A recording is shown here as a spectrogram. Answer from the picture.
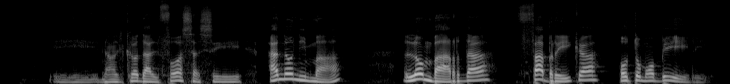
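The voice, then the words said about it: Put-on Italian accent. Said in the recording (French): “J'espère que j'ai un bon accent italien.”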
